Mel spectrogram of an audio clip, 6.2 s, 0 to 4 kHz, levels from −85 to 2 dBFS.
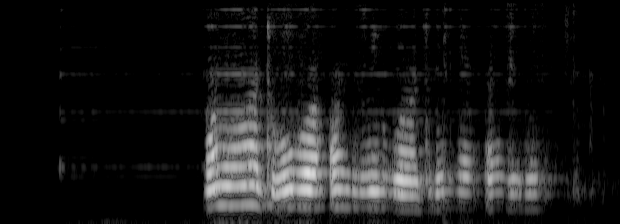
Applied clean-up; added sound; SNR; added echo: neural mask model DeepFilterNet 3.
